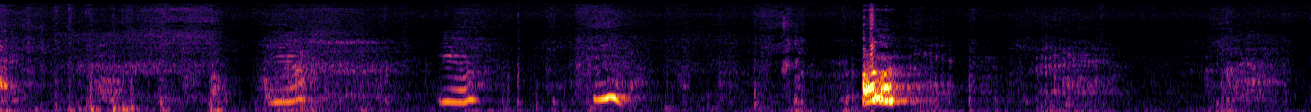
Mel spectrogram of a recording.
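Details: Boxer dogs playing in the snow give low growling grumbles and scattered barks, one louder bark standing out, amid quiet background sounds.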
